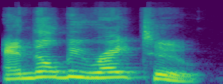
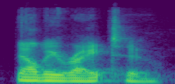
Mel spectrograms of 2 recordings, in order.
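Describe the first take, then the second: First: Said in the usual way. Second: Softer, lower, muttered echo; a dropped-voice afterthought; quiet aside. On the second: Acted. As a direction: mutter it again to yourself. Punchline then repeated aside.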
